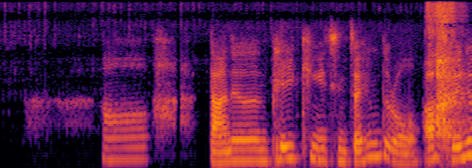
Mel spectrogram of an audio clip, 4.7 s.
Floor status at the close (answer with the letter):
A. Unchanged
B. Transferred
A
